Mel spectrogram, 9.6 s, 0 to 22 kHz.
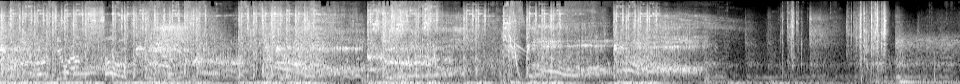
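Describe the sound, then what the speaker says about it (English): Rapid assault rifle bursts in the shooter game Serious Sam 4, loud and close, with dense chattering fire through most of the stretch and talk mixed in before the shooting thins out near the end. "so far the assault rifle is not too bad"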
